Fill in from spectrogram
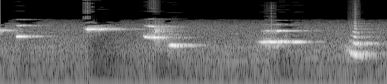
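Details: Grey parrot at home singing its own made-up tune; whistled notes stepping down in pitch and sliding, with short breaks between phrases, in a quiet room.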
